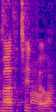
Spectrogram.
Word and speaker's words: Merthyr Tydfil: I just didn't It just It's spelled. I don't know if I've even said that. No, that is right. Merthyr Tydfil.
